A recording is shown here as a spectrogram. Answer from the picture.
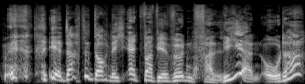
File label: victory, de; Cookie Run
